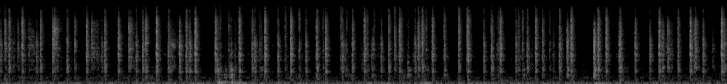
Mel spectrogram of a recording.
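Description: Long pointed acrylic nails rapidly tap and scratch a large, hollow-backed, textured light grey molded plastic roof/headliner panel inside a Jeep. The result is a dense stream of sharp, bright clicks and scrapes that stop dead with almost no ring, mixed with faint low thuds.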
